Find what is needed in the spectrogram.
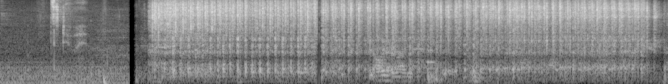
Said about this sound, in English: Okay, it said whisk until foamy. Do you think this is foamy?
